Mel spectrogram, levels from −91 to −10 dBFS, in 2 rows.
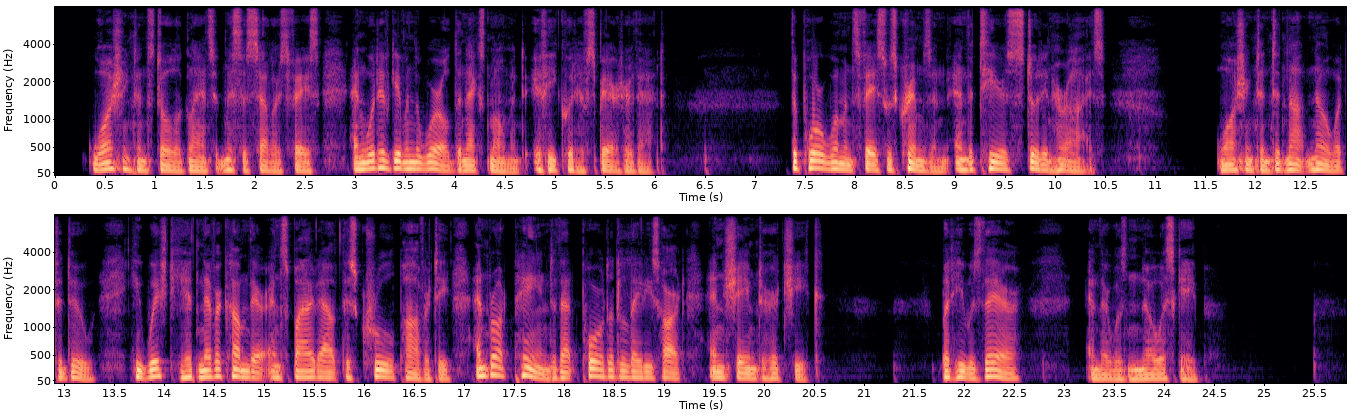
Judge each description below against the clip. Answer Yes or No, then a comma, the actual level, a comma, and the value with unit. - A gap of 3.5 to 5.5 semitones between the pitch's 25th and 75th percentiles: Yes, average, 4.6 semitones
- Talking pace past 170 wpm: Yes, average, 185 wpm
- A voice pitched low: Yes, very low, 95 Hz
